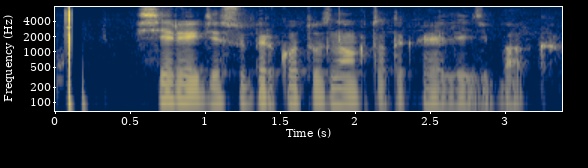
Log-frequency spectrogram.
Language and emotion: Russian, neutral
